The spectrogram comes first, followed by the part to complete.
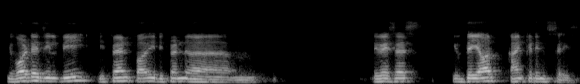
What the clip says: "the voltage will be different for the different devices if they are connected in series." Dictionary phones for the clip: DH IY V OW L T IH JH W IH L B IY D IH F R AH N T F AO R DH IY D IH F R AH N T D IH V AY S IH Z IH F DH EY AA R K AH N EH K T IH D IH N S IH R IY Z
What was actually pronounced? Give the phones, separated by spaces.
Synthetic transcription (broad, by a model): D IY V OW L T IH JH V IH L B IY D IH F R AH N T F AO R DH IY D IH F R AH N T D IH V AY S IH S IH F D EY AA R K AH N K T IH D IH N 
